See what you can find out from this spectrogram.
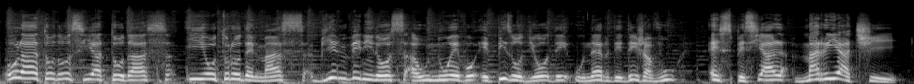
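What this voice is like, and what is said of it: Spanish spoken with Italian accent. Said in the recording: “mon accent très italien sur de l'espagnol”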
